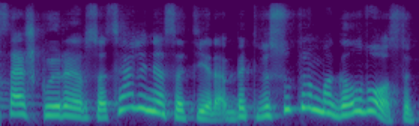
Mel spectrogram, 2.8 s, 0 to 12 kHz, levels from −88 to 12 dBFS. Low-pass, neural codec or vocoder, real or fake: 10.8 kHz; codec, 24 kHz, 1.2 kbps, DualCodec; fake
